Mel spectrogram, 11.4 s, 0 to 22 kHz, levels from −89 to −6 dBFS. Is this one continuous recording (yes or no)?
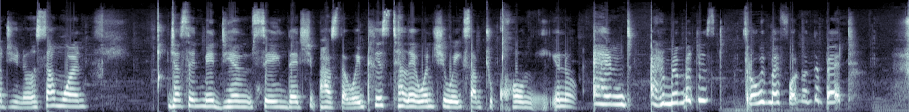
no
